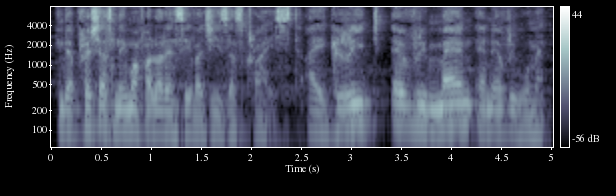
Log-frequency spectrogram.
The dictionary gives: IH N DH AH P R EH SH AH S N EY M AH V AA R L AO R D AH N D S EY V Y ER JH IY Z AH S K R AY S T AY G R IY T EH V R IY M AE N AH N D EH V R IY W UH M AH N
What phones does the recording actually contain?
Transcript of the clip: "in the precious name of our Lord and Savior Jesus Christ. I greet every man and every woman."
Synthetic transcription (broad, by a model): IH N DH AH P R EH SH AH S N EY M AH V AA L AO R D AH N D S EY V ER JH IY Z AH S K R AY S T AY G R IY T EH V R IY M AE N AH N D EH V R IY W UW M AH N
